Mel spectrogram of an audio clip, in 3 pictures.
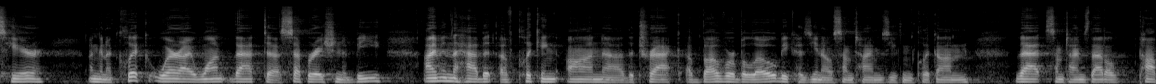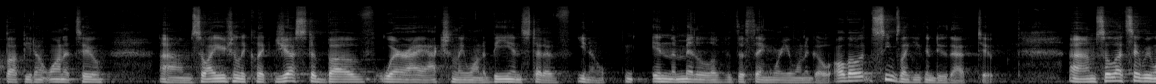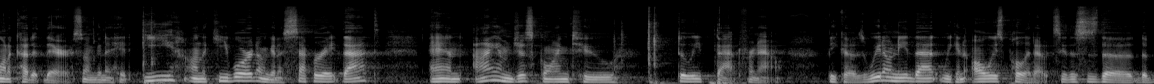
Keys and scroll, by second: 24.5 e, 29.6 BackSpace.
